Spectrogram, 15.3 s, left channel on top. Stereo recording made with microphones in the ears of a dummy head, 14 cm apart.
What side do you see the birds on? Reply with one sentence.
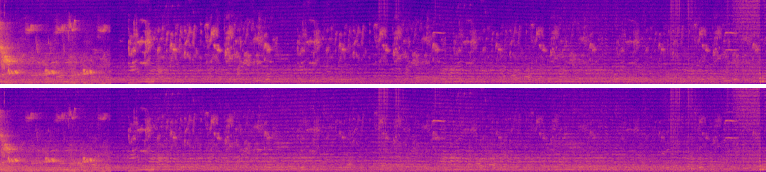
You can hear the birds on the left.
